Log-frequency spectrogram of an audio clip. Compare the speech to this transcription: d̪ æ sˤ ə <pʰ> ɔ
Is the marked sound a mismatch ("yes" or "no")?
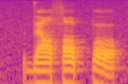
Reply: yes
